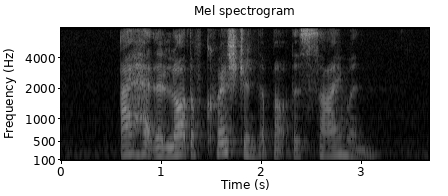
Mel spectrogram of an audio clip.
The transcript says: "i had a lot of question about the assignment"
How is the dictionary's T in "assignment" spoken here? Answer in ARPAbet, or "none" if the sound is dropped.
none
